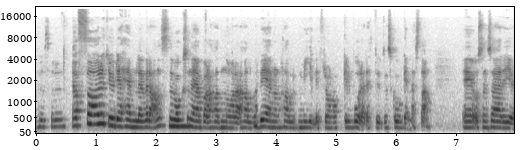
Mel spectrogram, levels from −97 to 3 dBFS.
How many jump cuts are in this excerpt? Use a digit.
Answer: 1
